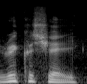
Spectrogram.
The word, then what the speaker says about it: ricochet: CH가요. CH가 이렇게 쉬 발음을 내면 전부 다 프랑스에서 온 단어입니다. CH가 치.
